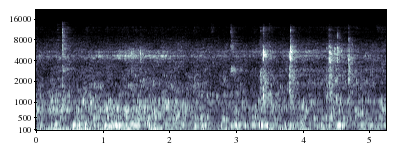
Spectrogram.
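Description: Small metal clicks come from a guitar's tuning pegs being handled.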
